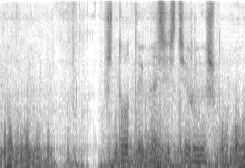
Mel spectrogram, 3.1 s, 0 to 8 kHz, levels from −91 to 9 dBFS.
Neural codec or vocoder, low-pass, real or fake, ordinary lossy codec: codec, 16 kHz, 4.8 kbps, FACodec; none; fake; none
